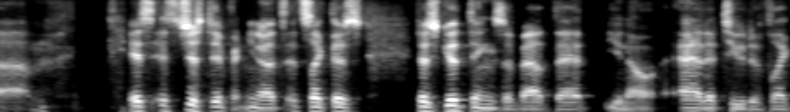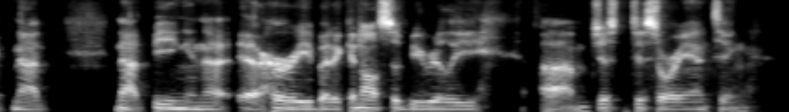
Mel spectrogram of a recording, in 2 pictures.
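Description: A moderate pace and ordinary pitch variation, over a quiet background. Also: man, fairly low pitch for a man. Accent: American. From California, San Francisco Bay Area. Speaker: jazz pianist. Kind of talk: interview. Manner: halting.

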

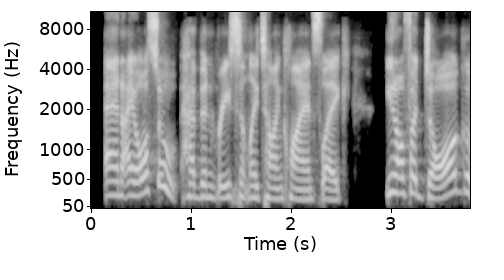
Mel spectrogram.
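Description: A woman with an American accent at a very fast pace, with very wide pitch swings and a dry, close sound with no echo. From New York City, Queens. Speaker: dietitian. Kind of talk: podcast interview.

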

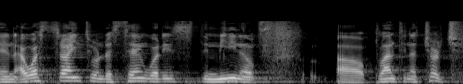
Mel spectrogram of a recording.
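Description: A man with a Colombian accent, medium-pitched and fairly slow. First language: Spanish. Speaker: missionary preacher. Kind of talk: sermon. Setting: church.

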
